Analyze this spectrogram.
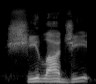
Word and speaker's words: Shilajit: Chilleit, pronounced Sheila, is the scientific name for what ancient Sanskrit texts called the destroyer of weakness.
